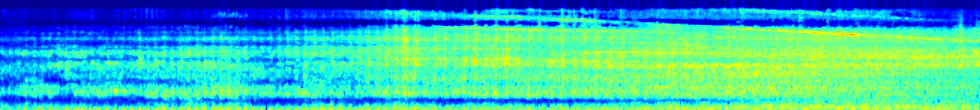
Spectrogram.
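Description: Passenger train running past on the track: a steady low rumble with a rushing rattle of the coaches that builds over the first few seconds, then holds as the coaches go by. A thin high whine slowly falls in pitch as it passes.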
